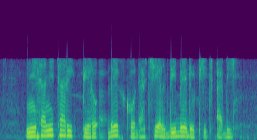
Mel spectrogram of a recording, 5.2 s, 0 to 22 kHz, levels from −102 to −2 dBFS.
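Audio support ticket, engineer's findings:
GSM full-rate codec, whole clip: buzzy, gravelly roughness on the speech, plainly audible. Spectrogram shows a hard ceiling at 4 kHz and coarse, smeared harmonics. Regular-pulse excitation with decimated residual, consistent with 13 kbps full-rate coding.

Lost GSM frames at 2.02–2.17 s and 4.82–4.87 s: metallic ring sustaining the last sound. Waveform shows a repetitive envelope; spectrogram shows frozen horizontal bands. Last good frame's parameters repeated during about 140 ms and 40 ms of loss.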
